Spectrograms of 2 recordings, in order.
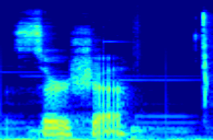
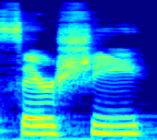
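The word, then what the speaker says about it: Saoirse: imbecile of a human her name is pronounced sercia sercia not sarah she or whatever the hell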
